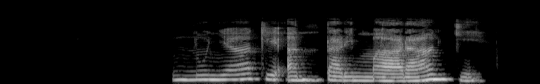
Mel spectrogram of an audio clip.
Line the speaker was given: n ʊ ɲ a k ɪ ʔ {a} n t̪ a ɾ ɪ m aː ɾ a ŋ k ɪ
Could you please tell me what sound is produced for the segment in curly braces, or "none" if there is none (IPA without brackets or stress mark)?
a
